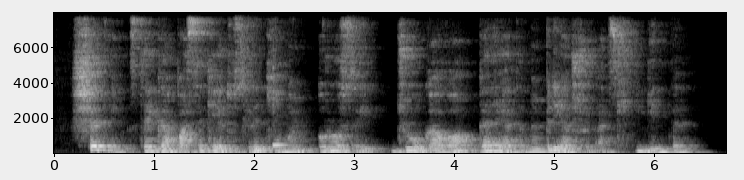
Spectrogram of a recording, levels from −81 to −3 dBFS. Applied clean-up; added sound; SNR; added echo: none; Cowbell; 10 dB; reverberation time 0.5 s.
